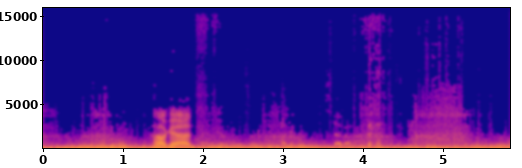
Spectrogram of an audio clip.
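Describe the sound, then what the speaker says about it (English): Strong wind buffets a microphone outdoors beside a Kawasaki KX420 dirt bike, making a constant heavy rumbling roar. Someone talks and exclaims over the blustery noise. "It's super windy."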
